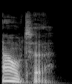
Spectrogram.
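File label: "outer", British English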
